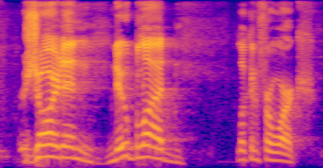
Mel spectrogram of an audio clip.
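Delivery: very loud, high-pitched bellowing voice. A guard stops short of a door and calls out, bellowing. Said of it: "just just bellows out".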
